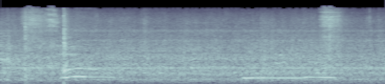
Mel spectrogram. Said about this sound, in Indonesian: Kereta lewat ya.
